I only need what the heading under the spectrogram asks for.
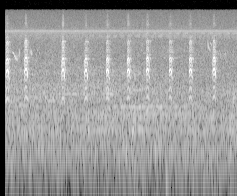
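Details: Black-winged stilt giving its squeaky, piping alarm call: short sharp kek notes repeated steadily about twice a second, each note clipped and nasal, over a quiet background hiss.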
